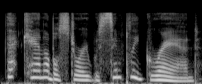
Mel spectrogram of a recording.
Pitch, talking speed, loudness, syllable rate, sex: 235 Hz, 180 wpm, -16 LUFS, 5.4 syllables/s, female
